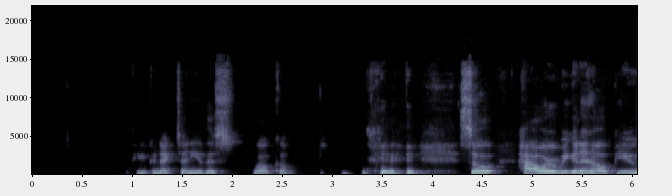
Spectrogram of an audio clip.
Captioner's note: laughs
